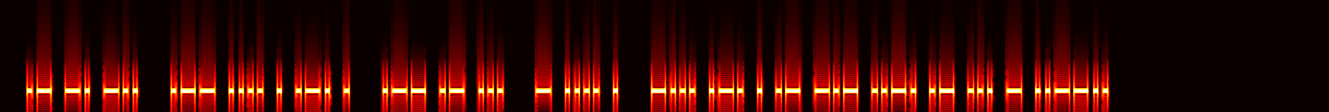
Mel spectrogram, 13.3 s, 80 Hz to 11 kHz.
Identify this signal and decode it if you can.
Morse code, heard as a keyed tone, about 25 wpm, 700 Hz. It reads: AND WHERE WAS THE BREAKFAST?
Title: Sentences from Top 1500 Words 25wpm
